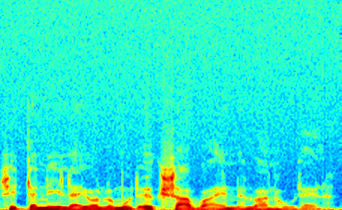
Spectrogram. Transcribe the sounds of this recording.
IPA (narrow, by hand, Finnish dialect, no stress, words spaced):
sitːen niːlːæ ei olːu mut yk sɑuwɑ enːen ʋɑnhuːd̥eːn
